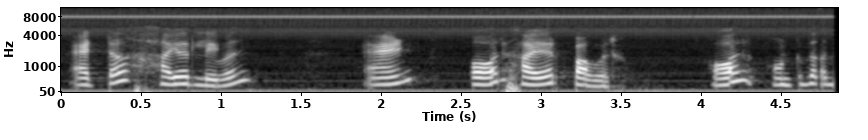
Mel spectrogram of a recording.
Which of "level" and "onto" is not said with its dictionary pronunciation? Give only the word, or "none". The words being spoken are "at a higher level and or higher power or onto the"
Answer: none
